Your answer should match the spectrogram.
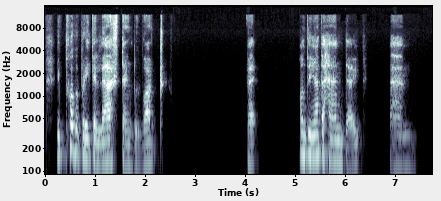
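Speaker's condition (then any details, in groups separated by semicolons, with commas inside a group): Profound deafness, born profoundly deaf, cochlear implant; cochlear implant about 20 years, hears nothing with implant off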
